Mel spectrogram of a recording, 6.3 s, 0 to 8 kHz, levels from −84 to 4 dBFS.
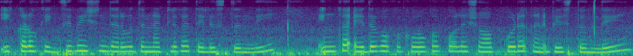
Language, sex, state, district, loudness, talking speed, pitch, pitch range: Telugu, female, Andhra Pradesh, Chittoor, -16 LUFS, 125 wpm, 245 Hz, 225-260 Hz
